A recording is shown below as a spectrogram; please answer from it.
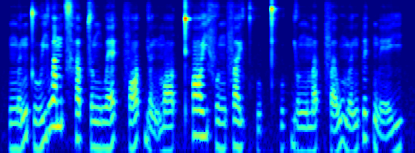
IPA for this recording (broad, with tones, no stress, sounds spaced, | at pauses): ŋ ɵ˨˥ n t̪ uː˨˥ j w ɐ˥ m t͡sʰ ɐ˧ p̚ s ʊ˨ ŋ w ɛː˨˥ k̚ f ɔː˨˥ t̚ j ɵ˨˩ n m ɔː˨ t̚ pʰ ɔː˥ j f ʊ˧ ŋ f ɐ˧ j kʷʰ ɐ˨ p̚ kʷʰ ɪ˨˥ k̚ j ʊ˨ ŋ m ɐ˨˥ p̚ f ɐ˨˥ w m ɵ˨˧ n p ɪ˥ k̚ m e˨˥ j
